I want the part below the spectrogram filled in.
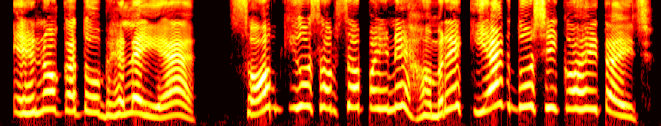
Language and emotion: Maithili, angry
